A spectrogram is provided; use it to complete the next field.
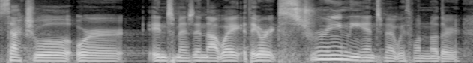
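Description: Someone with an Irish accent speaks at a moderate pace with ordinary pitch variation. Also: woman. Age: 30s. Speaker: comedian. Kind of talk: casual chat. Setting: stage with audience.

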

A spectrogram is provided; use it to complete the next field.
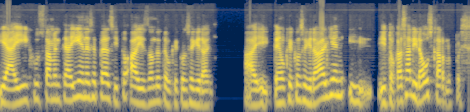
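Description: This man talks at a very fast pace in a fairly high pitch, his pitch varying in an ordinary way. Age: young. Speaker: startup founder. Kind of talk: interview.

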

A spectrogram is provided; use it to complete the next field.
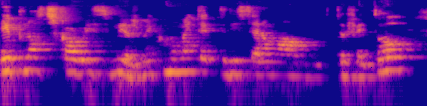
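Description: A normal speaking voice from a woman, fairly high in pitch and fairly quick, with fairly even intonation. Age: 20s. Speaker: therapist and coach. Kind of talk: interview testimony.

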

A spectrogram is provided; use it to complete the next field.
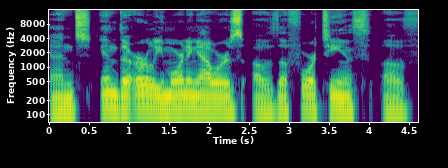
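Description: Speaking very slowly at a medium pitch, a man has a dark, mellow tone and fairly even intonation, in a dry, close sound with no echo on a very clean recording with a silent background. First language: not English. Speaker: podcaster. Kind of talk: personal monologue. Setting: in bed at home late at night. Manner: unscripted, halting at times.

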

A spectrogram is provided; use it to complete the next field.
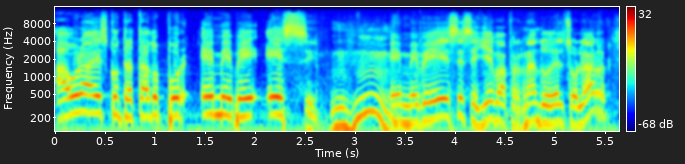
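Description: The speech moves at a very slow pace with hardly any pauses. Noticeable background noise is present. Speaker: entertainment commentator. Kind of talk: casual radio chat.

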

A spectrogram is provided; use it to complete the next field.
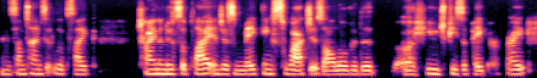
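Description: Recorded with a dry, close sound with no echo, a woman speaks at a fairly quick pace and medium pitch, somewhat breathy, with fairly even intonation. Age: 40s. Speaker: poet, book artist and online course teacher. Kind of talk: casual interview conversation.

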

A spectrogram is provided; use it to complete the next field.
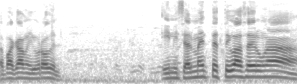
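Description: A man speaks at a fairly quick pace in a fairly high voice with ordinary pitch variation. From Puerto Rico, San Juan public housing. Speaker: motivational speaker and investor. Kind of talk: motivational talk to live audience. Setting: outdoor basketball court event with audience.

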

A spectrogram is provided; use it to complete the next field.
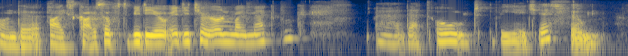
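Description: With a Finnish accent, a woman talks at a very slow pace in a fairly low pitch, her intonation lively and her voice showing vocal fry. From Finland. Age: 30s. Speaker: poet, musician and filmmaker. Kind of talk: interview. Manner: halting.

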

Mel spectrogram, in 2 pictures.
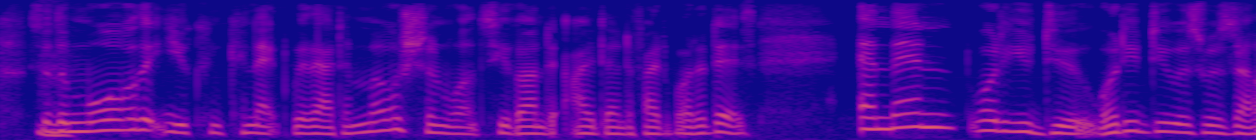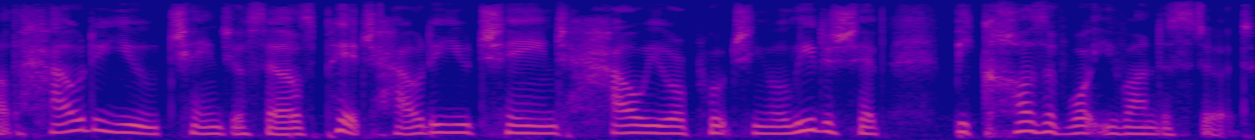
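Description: Speaking at a very fast pace, a woman uses a very deep, low pitch with ordinary pitch variation. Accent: British. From England. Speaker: future of work consultant. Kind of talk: casual interview chat.

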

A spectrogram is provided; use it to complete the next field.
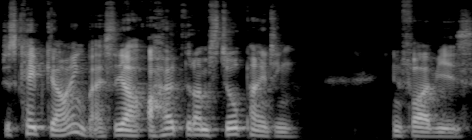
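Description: This man talks with an Australian accent. His tone is bright and sharp. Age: 30s. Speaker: self-taught oil painter. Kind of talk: interview. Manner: halting.

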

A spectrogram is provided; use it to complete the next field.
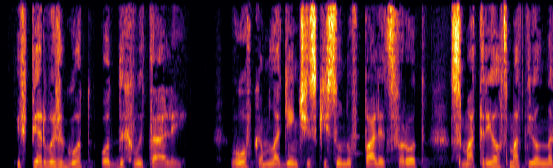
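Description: It's an unremarkable speaking voice from a man at a moderate pace. His pitch is fairly high. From Saint Petersburg, Russia. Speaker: author and scholar reading own novel excerpt. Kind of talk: literary audiobook reading. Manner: measured, expressive narration, shifting from wry irony to warm tenderness.

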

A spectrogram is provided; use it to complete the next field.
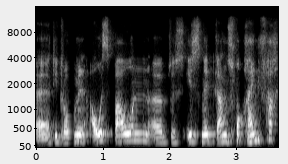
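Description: A man with a high-pitched voice shows ordinary pitch variation. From Lower Franconia, northern Bavaria (near Würzburg). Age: 60s. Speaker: nature educator and self-sufficiency gardener. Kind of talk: webinar talk answering questions. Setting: online webinar.

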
